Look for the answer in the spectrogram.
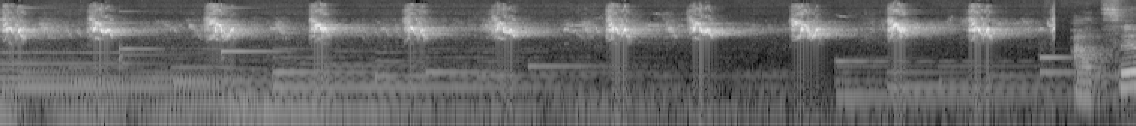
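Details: A house sparrow, presented as a winter feeder bird, gives about a dozen bright, sharp chirps, roughly one every two-thirds of a second, over soft sustained background music.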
